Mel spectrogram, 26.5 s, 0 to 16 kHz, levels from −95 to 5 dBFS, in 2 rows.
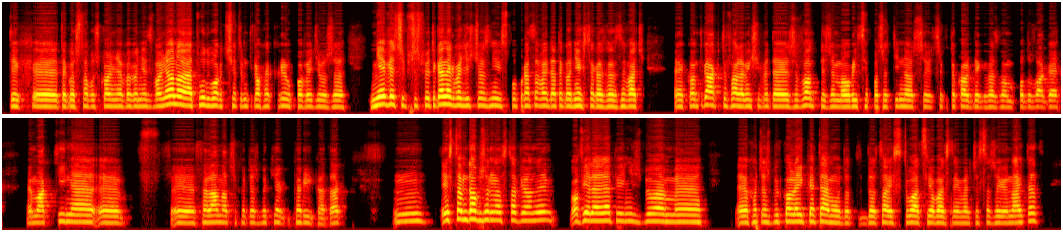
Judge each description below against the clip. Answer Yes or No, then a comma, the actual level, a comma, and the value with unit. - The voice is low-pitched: No, medium, 180 Hz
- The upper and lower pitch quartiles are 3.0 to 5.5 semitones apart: No, narrow, 2.4 semitones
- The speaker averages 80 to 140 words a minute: No, average, 155 wpm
